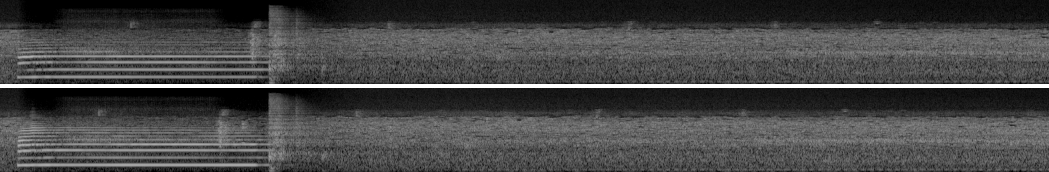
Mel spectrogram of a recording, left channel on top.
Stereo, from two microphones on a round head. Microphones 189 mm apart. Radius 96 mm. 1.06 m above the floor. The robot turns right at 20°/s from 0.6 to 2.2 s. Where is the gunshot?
10° right (ahead or behind), 1.4 m.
